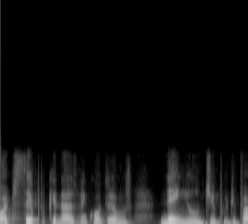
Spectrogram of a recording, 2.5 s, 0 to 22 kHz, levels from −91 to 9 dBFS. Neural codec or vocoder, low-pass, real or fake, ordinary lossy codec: codec, 24 kHz, 0.5 kbps, DualCodec; 7.2 kHz; fake; Opus, 32 kbps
